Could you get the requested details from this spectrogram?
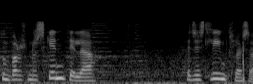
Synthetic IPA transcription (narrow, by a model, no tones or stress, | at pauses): kʏmpaːɾasoːnascɪnt̪ɪlɛːɣa | θɛs̬ɪst̪liːmkʰlasa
